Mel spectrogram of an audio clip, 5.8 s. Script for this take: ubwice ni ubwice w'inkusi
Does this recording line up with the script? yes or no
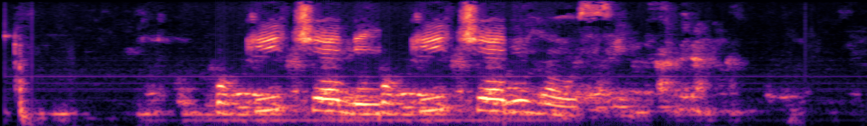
yes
